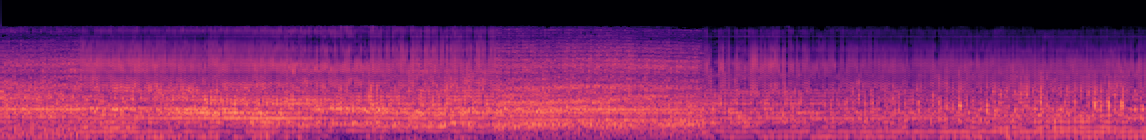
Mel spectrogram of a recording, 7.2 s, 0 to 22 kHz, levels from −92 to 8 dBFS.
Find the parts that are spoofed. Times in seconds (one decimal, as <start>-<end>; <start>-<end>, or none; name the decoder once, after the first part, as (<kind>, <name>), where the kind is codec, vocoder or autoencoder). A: 0.5-3.1 (vocoder, BigVGAN v2); 4.4-7.2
